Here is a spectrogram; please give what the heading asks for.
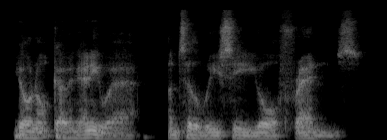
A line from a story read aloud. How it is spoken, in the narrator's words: The biggest one, Shane Parmesan, said menacingly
